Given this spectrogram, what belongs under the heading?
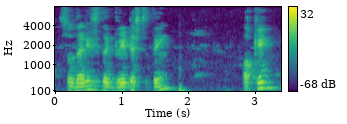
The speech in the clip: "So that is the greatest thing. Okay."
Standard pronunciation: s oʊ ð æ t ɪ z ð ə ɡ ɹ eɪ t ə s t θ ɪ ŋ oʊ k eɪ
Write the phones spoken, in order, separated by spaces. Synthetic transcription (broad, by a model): s oʊ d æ t ɪ z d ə ɡ ɹ eɪ t ə s t t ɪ ŋ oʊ k eɪ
